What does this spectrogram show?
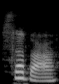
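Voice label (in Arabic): "سبعة", Arabic pronunciation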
